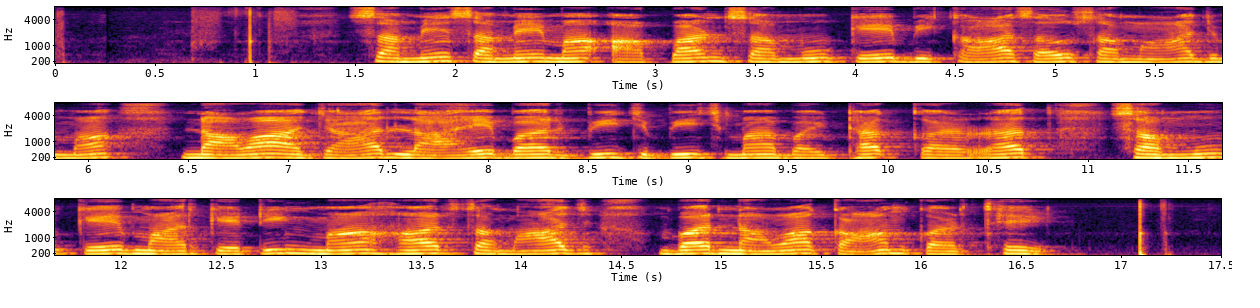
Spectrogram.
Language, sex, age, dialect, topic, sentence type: Chhattisgarhi, female, 18-24, Central, banking, statement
